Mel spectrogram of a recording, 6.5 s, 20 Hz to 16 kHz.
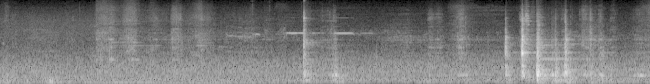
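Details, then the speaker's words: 1989 Jeep Wrangler YJ with new rear drum brakes: dry scraping rasps in bursts as the drum is turned by hand; the shoes are dragging because the adjuster was set too tight and needs backing off slightly. "once you get it to where the drums are actually just barely tight that's when you stop"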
